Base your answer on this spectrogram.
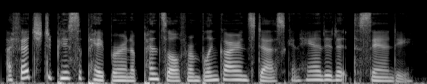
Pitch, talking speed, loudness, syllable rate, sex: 195 Hz, 240 wpm, -18 LUFS, 6.1 syllables/s, female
